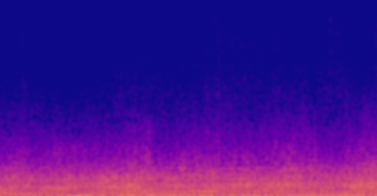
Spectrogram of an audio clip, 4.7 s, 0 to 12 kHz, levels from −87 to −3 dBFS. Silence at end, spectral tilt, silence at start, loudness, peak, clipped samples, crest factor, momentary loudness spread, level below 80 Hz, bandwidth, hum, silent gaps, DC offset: 0 s; -8 dB/octave; 0 s; -34 LUFS; -18 dBFS; under 0.1%; 12 dB; 3 LU; -42 dBFS; 6.8 kHz; none; none; under 0.1%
